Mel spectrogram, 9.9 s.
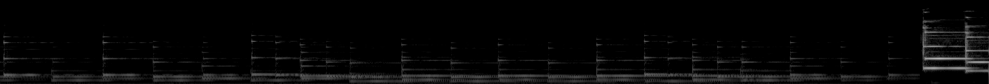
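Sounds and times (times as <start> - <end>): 
soft instrumental background music: 0.0 - 9.8
bright chime: 9.2 - 9.8.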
